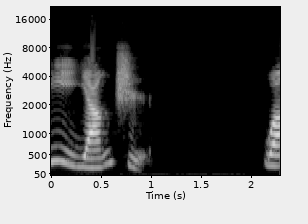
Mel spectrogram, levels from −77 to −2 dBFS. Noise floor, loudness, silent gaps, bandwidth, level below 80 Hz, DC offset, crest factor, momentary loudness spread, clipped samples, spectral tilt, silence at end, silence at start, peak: -76 dBFS; -20 LUFS; none; 15 kHz; -82 dBFS; under 0.1%; 20 dB; 18 LU; under 0.1%; -1.5 dB/octave; 0 s; 0 s; -4 dBFS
